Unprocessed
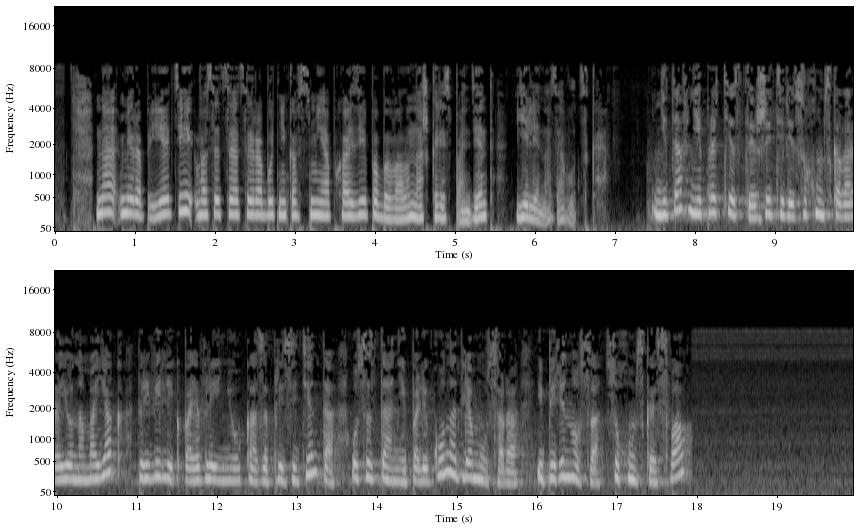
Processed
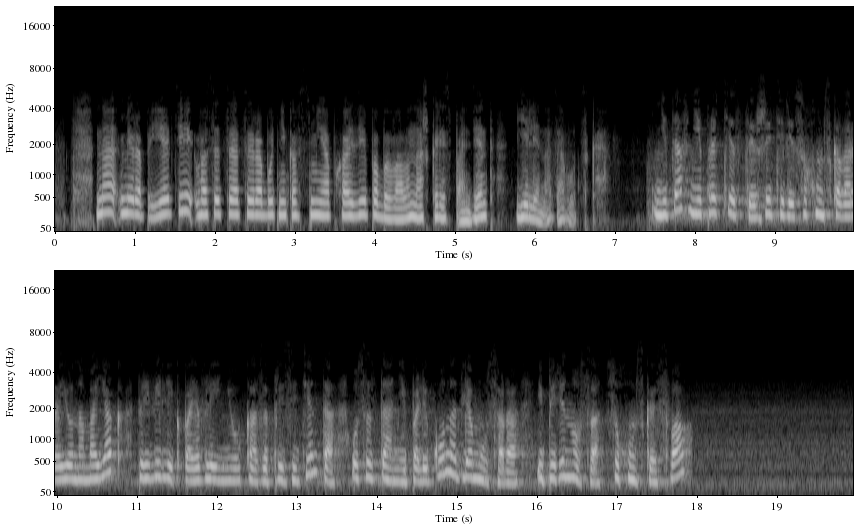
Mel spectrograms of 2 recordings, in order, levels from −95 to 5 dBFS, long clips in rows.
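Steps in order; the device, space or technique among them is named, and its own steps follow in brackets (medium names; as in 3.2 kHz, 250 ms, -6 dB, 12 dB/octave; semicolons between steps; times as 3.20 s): bass cabinet (cabinet simulation 61–2100 Hz, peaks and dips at 130 Hz +7 dB, 280 Hz -6 dB, 670 Hz +7 dB)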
